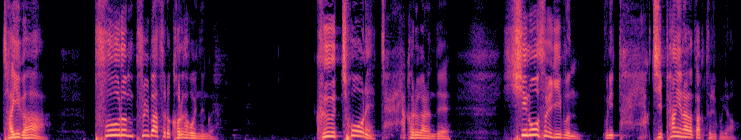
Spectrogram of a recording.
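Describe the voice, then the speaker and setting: Middle-aged pastor guy preaching, pitch jumping all over, dry close sound. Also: normal speed, no echo. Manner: animated storytelling, acting out quoted voices. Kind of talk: sermon.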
